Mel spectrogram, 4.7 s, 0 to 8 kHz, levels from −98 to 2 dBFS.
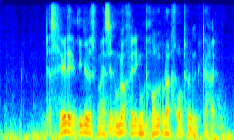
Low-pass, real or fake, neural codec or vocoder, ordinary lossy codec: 7.2 kHz; fake; codec, 16 kHz, 1 kbps, FreqCodec, larger model; AAC, 48 kbps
